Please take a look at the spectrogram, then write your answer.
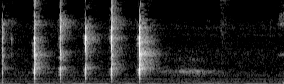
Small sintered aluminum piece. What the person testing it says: it does hold up to touching and hitting and tapping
